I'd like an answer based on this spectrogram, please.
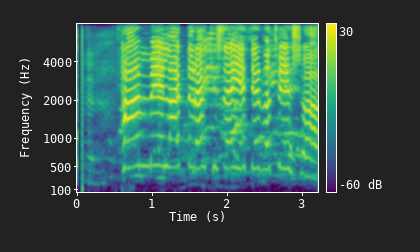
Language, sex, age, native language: Icelandic, female, 11, Icelandic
